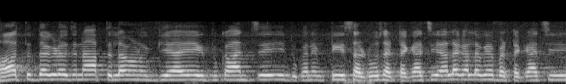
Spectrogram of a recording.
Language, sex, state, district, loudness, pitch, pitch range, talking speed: Garhwali, male, Uttarakhand, Tehri Garhwal, -14 LUFS, 210 Hz, 200-220 Hz, 245 wpm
